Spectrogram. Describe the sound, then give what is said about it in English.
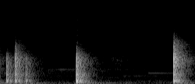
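A distinctive knocking rhythm on a door: three quick raps in a burst, then two louder single knocks about a second apart, sharp, with no talking. “I'm just gonna do my knock on the door that's also, like they would know it's me because I'm the only person that knocks like this.”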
